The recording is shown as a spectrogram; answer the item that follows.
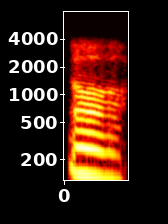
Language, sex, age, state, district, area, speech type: Bodo, male, 60+, Assam, Chirang, rural, conversation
